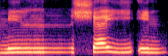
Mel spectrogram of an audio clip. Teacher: آپ نے غنہ بغیر وائبریشن والے غنہ کو کرنا ہے، شین کی طرف اپنی زبان اور ہونٹوں کو رکھنا ہے، اور پھر آپ نے بولنا ہے من شیء۔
